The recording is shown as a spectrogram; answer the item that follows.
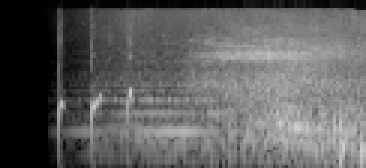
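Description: Intro sound effects: three quick pops, each sweeping up in pitch, starting about half a second in, then music with a whooshing swell that builds.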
